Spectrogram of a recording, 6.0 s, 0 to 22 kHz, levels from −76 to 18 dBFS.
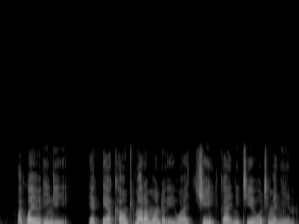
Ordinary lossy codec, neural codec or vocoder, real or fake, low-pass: none; none; real; none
